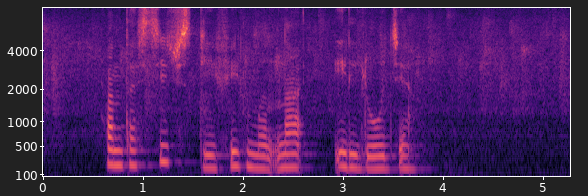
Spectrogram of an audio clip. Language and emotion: Russian, neutral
